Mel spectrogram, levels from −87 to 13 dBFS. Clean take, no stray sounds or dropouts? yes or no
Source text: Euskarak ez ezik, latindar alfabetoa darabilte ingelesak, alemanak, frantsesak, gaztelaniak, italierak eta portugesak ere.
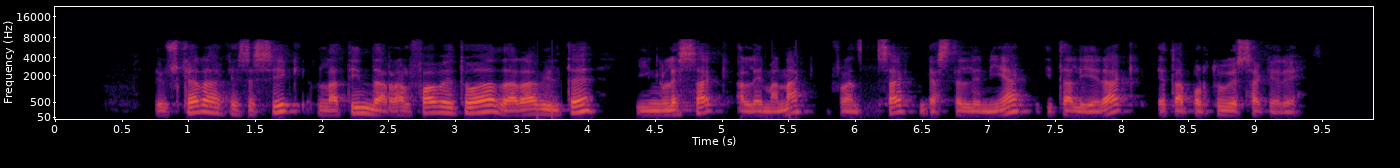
no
